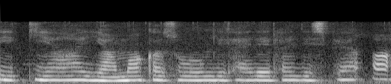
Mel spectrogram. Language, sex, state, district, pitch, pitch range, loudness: Hindi, female, Bihar, Purnia, 195 Hz, 190-200 Hz, -13 LUFS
